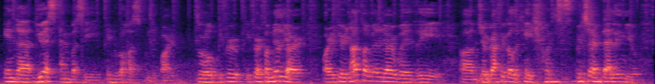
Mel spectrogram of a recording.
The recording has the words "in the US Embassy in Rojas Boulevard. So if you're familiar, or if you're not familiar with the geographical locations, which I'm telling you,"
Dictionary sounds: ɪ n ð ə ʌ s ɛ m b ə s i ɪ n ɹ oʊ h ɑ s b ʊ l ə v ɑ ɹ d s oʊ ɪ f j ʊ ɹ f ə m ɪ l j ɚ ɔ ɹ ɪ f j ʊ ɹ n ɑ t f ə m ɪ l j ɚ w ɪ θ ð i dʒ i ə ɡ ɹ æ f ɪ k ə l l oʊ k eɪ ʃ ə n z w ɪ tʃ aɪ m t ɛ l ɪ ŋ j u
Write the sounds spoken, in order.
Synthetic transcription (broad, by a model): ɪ n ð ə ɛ s ɛ m b ə s i ɪ n ɹ oʊ h ɑ s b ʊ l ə p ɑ ɹ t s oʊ ɪ f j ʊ ɹ f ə m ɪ l j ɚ ɔ ɹ ɪ f j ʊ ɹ n ɑ t f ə m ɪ l j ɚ w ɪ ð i dʒ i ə ɡ ɹ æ f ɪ k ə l l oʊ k eɪ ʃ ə n s w ɪ tʃ aɪ m t ɛ l ɪ ŋ j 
